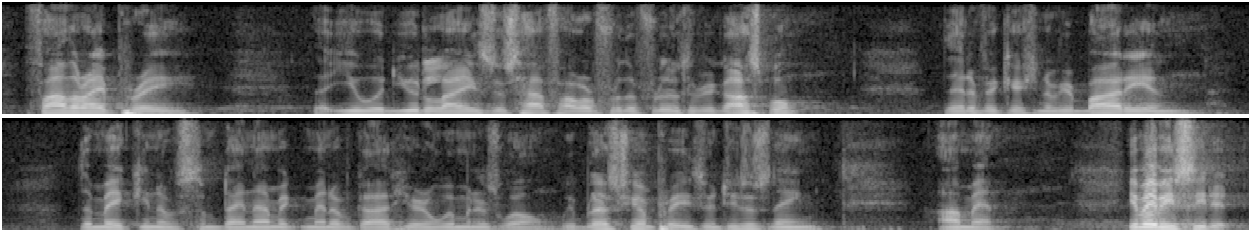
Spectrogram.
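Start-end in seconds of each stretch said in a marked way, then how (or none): 0.1-11.2 soft, low prayer voice, lower than the preaching; quiet prayer. Acted. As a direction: pray it quietly to God. Opening prayer before the sermon.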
